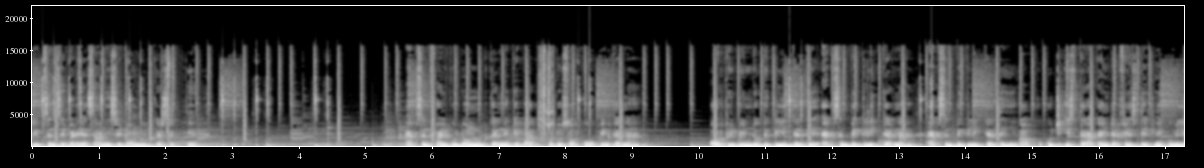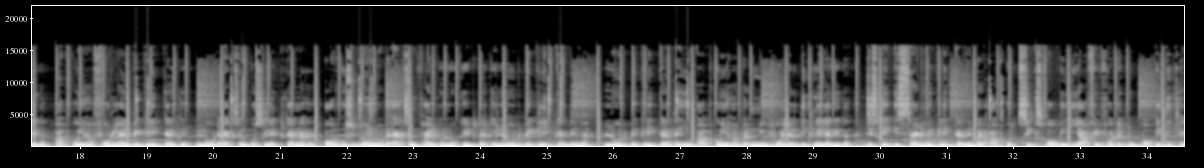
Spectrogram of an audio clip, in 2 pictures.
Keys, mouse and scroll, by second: 0.7 right click, 1.3 click, 1.7 Return, 3.2 click, 4.0 click, 7.9 click, 11.1 click, 13.0 click, 17.5 click, 24.7 click, 25.3 click, 31.3 click, 31.3 click.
